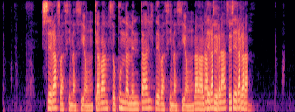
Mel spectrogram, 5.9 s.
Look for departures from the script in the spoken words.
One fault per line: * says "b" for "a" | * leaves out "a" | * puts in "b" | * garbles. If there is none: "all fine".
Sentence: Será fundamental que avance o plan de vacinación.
* says "vacinación" for "fundamental"
* says "fundamental" for "plan"
* garbles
